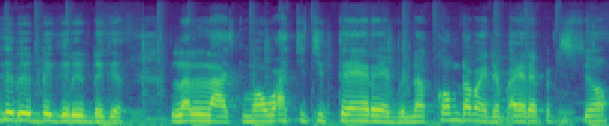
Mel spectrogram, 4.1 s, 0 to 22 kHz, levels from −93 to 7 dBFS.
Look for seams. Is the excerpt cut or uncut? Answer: uncut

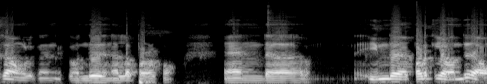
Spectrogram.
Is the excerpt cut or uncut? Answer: uncut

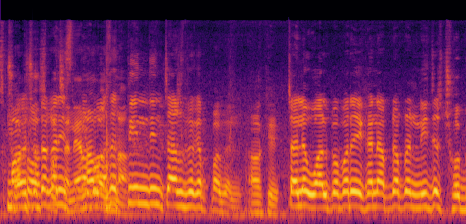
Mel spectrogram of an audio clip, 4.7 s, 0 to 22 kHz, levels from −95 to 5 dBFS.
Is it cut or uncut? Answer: cut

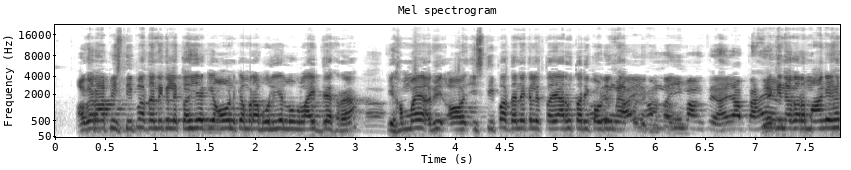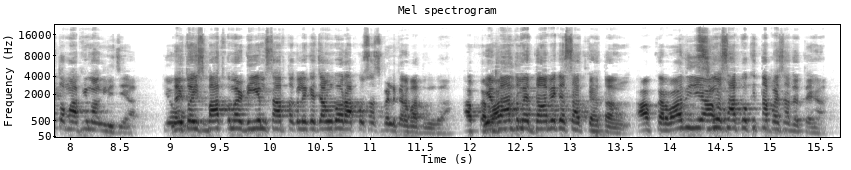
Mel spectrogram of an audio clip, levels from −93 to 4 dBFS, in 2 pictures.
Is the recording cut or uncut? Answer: uncut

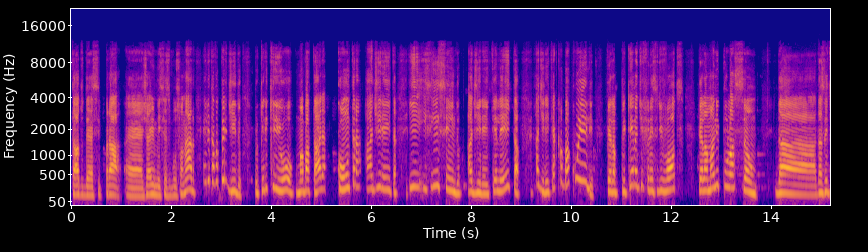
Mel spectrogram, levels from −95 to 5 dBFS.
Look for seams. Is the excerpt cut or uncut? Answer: cut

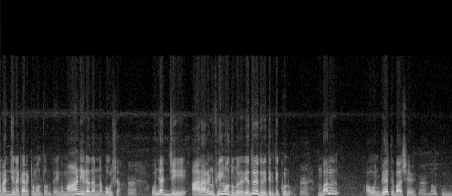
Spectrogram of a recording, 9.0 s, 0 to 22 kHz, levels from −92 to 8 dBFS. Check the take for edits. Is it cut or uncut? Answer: uncut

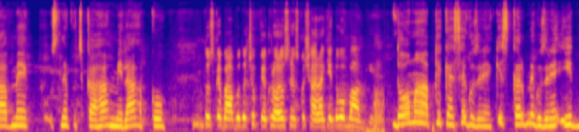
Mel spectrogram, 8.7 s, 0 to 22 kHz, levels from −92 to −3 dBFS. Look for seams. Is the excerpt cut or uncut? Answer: cut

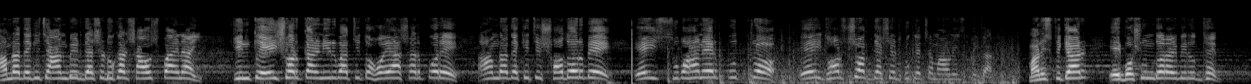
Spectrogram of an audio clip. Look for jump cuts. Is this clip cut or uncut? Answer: cut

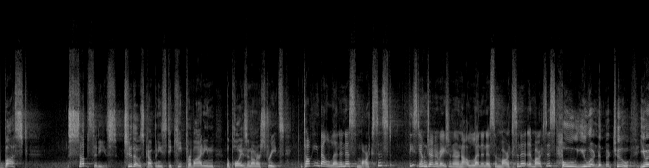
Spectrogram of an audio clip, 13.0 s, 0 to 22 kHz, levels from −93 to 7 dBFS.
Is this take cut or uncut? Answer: cut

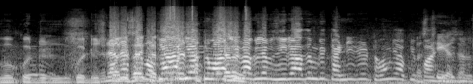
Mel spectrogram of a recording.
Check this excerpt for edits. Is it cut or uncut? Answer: cut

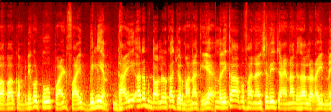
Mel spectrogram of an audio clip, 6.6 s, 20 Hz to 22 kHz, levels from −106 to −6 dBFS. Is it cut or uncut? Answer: cut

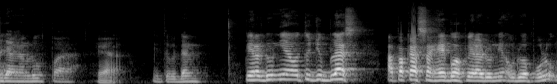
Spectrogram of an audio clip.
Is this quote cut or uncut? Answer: uncut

